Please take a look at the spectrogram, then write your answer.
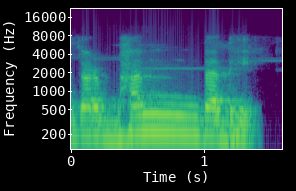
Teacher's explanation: you can pronounce that as garbhandadhi, because it's followed by the di or da. It becomes pronounced as a na sound.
